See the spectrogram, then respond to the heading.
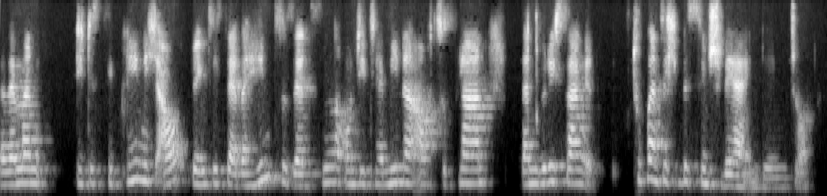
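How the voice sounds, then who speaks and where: A woman's fairly high, somewhat breathy voice. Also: ordinary pitch variation, moderate pace. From Bavaria, Berchtesgadener Land. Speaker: insurance agent. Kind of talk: interview.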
